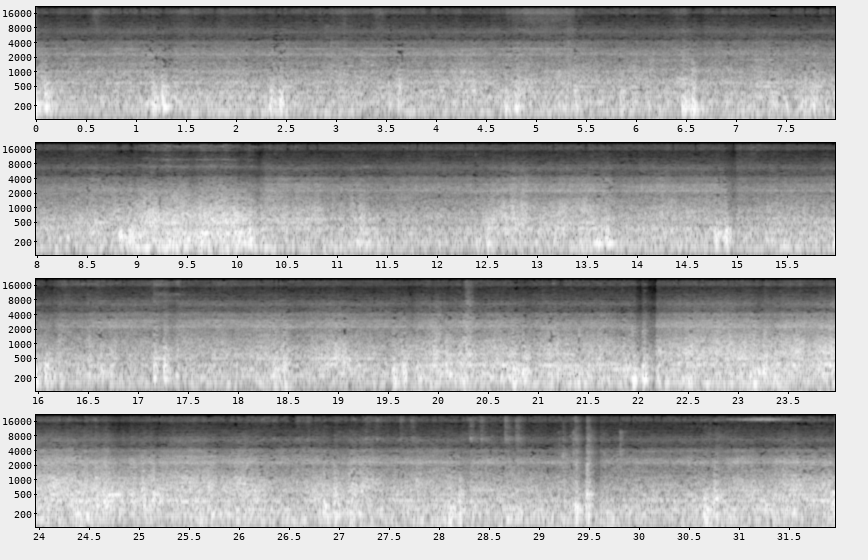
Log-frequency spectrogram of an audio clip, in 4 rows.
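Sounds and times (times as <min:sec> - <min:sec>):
train wheels rumbling on rail: 0:00.0 - 0:31.9
clacks over rail joints: 0:14.7 - 0:17.6, 0:18.3 - 0:31.9.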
